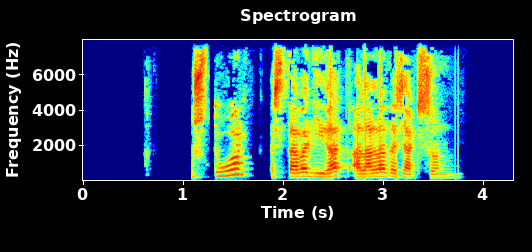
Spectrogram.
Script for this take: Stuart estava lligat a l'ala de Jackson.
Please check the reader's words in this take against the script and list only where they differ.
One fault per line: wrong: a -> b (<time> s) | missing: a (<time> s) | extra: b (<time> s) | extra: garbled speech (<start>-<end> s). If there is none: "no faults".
no faults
